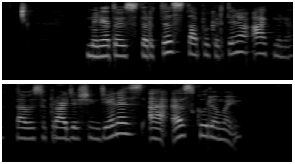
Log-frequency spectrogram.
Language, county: Lithuanian, Marijampolė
